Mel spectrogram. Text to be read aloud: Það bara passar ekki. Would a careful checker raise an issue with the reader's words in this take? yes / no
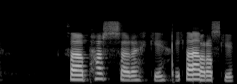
yes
